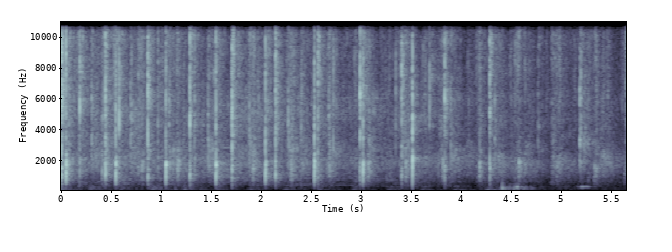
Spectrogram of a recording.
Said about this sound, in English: Come on, let's give God a hand clap of praise.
